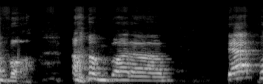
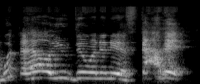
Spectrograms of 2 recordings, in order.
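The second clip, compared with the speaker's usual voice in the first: put-on old man yelling, pitched up; 7 semitones higher than usual. Retelling how the grandpa yelled from the other room: imitating the grandpa yelling. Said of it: "you heard the grandpa yelling".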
